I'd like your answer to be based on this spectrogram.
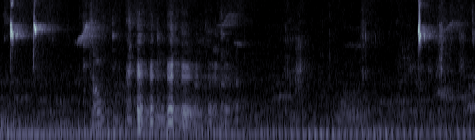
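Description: A pastel green lovebird lets out a few sharp, high chirps, two quick ones, then another after a pause, with soft rustling and a low hum in between.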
